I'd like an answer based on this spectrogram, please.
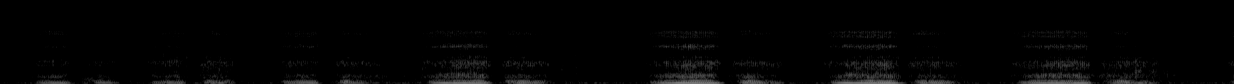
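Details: Dog snoring in a rhythmic series of low, rattling breaths, about one every two seconds, some short and soft, others longer and heavier with a gravelly rumble, separated by brief near-silent gaps.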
